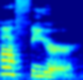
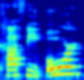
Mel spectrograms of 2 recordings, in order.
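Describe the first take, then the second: First: The two words are blended into one word. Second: The two words are said clearly and separately. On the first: "you hear coffeeer" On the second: "you don't hear coffee or tea"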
